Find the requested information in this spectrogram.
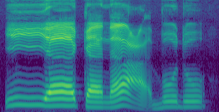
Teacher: Ain ni tengah-tengah antara suaranya tertahan pada makhraj dan antara suara terlepas pada makhraj.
